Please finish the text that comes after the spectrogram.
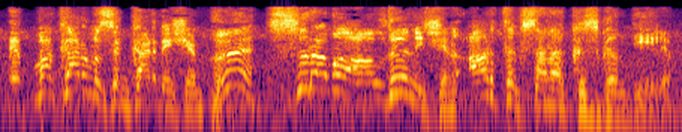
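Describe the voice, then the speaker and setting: A man's voice: high-pitched, wildly swooping pitch, normal speed, background noise. A man voicing a short-tempered animal dad in a cartoon, with an exasperated, complaining manner. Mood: restrained. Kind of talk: animated cartoon comedy acting. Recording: loud music behind the voice.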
